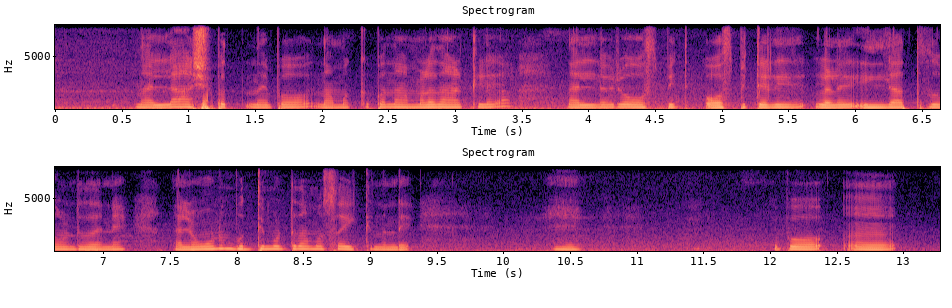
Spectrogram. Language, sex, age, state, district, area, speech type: Malayalam, female, 18-30, Kerala, Kasaragod, urban, spontaneous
